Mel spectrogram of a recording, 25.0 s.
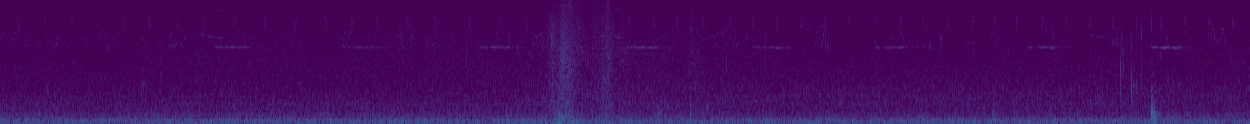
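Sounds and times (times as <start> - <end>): low steady rumble: 0.0 - 25.0.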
